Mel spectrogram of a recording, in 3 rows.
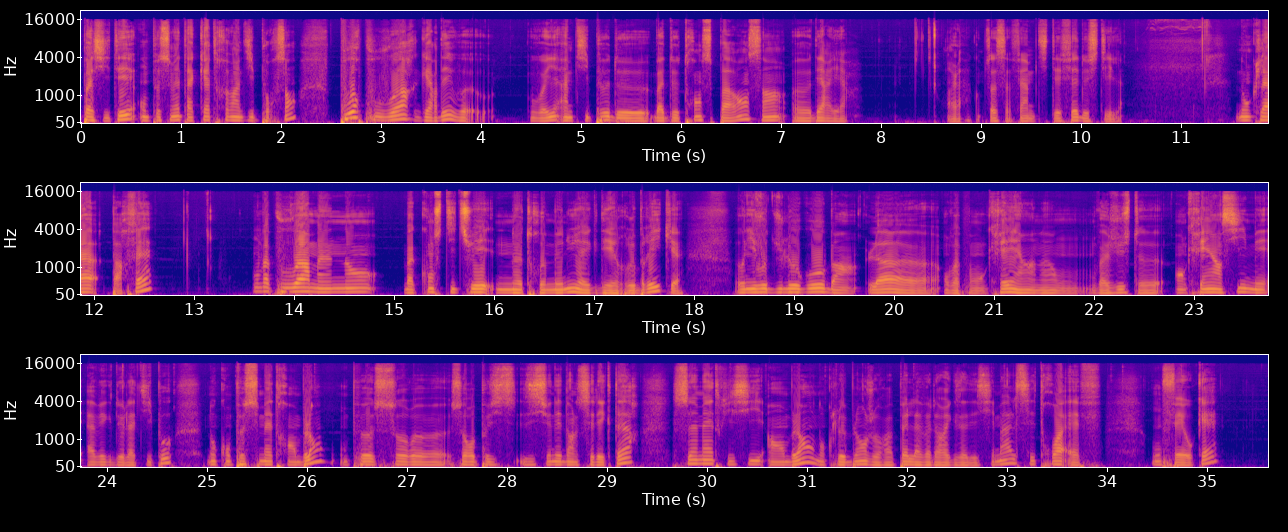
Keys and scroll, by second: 1.0 9, 1.2 0, 4.7 super++, 8.2 super+d, 8.6 super+-.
